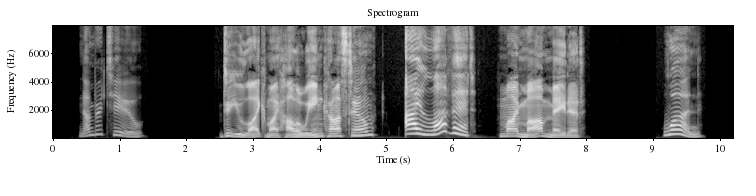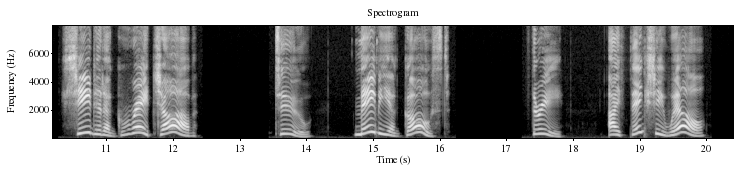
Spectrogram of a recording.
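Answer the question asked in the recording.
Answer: 1: She did a great job.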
